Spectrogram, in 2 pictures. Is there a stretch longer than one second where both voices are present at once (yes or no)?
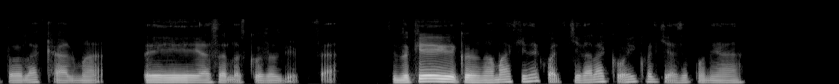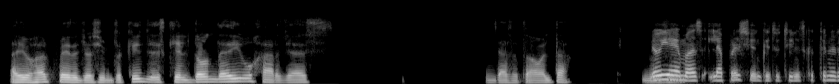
no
